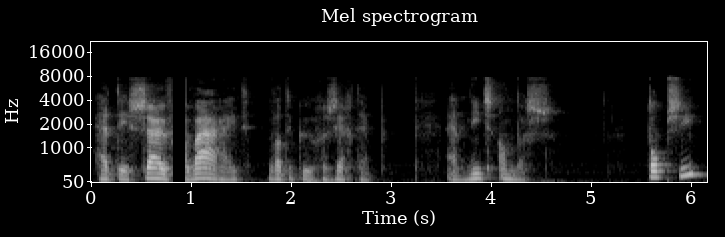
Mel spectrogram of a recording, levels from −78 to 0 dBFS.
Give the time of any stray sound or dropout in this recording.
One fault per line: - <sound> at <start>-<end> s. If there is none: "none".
- dropout at 0.8-0.9 s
